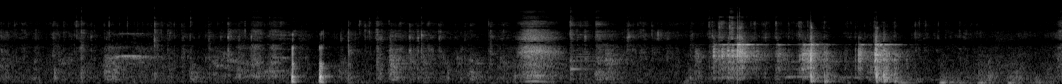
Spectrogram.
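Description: Mallard drake pecking dry kibble off a tile floor and around a metal bowl: irregular clicks and rattles of bill on pellets, tile and bowl, with a sharp knock about three seconds in and busier rattling near the end.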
